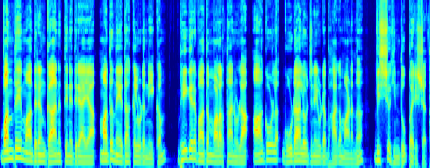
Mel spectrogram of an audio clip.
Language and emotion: Malayalam, neutral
